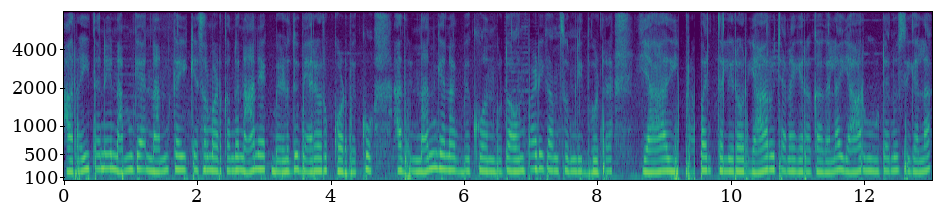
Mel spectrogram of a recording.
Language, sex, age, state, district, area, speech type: Kannada, female, 18-30, Karnataka, Chamarajanagar, urban, spontaneous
